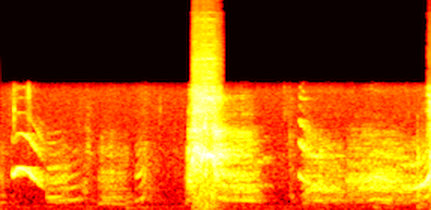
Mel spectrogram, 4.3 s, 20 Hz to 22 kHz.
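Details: Šarplaninac puppies aged 26 days: wavering high whines and squeaky yelps, broken by one loud harsh bark at two seconds, then a drawn-out whine that rises into another burst.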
